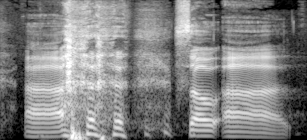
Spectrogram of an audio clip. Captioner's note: laughing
